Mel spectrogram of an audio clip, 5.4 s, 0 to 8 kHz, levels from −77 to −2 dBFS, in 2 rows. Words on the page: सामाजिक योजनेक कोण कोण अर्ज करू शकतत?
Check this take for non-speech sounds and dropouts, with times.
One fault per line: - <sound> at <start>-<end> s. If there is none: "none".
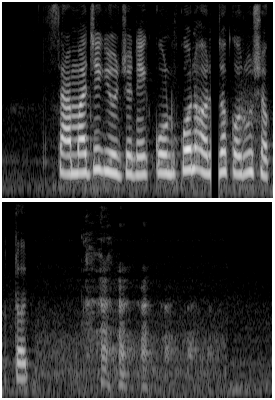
- dropout at 2.1-2.2 s
- laugh at 3.5-4.9 s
